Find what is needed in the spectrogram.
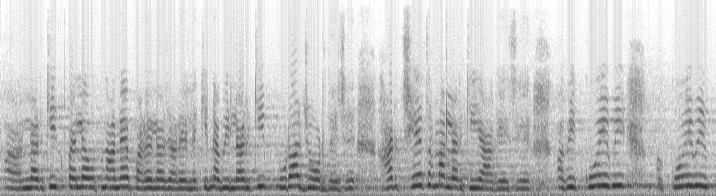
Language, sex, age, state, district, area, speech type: Maithili, female, 30-45, Bihar, Purnia, rural, spontaneous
